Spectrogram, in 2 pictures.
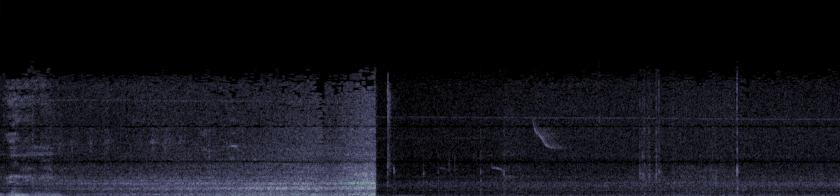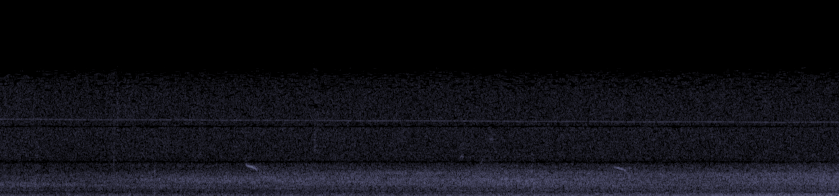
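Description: Rushing sound of a motor vehicle approaching, growing steadily louder, then cut off abruptly about three seconds in. After that, a steady low hum and hiss with a few faint, short high chirps.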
